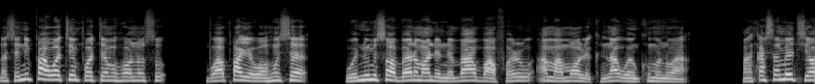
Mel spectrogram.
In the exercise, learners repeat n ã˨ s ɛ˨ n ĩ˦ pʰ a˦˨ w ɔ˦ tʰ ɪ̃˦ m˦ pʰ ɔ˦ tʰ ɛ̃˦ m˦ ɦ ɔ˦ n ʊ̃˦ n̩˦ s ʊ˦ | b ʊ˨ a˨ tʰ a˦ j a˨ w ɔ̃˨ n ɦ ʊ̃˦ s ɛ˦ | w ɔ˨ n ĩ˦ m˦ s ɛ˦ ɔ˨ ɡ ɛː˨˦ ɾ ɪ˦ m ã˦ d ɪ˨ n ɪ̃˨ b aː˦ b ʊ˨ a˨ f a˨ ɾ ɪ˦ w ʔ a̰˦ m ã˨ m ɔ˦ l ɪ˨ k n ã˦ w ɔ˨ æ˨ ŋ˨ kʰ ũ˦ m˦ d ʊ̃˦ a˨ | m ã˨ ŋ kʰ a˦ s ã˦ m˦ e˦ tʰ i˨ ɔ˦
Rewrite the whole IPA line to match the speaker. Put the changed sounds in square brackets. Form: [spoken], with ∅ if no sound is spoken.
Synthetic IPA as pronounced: n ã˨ s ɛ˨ n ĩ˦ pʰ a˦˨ w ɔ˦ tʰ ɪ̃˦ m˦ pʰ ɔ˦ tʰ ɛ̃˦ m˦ ɦ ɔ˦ n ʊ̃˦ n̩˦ s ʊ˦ | b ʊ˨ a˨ [pʰ] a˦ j [ɛ˨] w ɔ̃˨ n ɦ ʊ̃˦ s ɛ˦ | w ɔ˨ n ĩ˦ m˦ s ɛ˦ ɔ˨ [b] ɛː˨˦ ɾ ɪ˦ m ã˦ d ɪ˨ n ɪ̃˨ b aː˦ b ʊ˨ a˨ f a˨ ɾ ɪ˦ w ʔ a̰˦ m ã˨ m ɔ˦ l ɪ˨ k n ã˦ w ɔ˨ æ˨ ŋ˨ kʰ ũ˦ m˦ [n] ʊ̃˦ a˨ | m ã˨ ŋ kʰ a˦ s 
